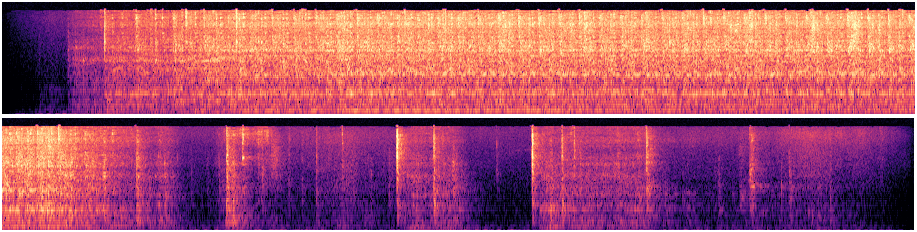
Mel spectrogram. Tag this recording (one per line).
far
sewing-machine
